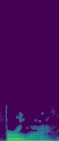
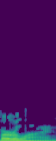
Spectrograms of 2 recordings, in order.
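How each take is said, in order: First: The stress is on the second syllable. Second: The stress is on the first syllable. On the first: This is how the name's owner says it. The speaker calls it right. "he said, it's Berline" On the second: This is a regional Kentucky pronunciation. The speaker calls it wrong. "that emphasis on that first syllable is just my raising here in Kentucky"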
